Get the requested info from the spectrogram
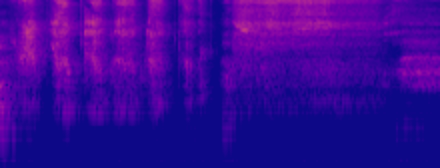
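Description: A person making mouth sound effects for a toy character drinking to cool a mouth burnt by hot sauce: a quick run of short breathy gulps, about four a second, then a long breathy exhale.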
